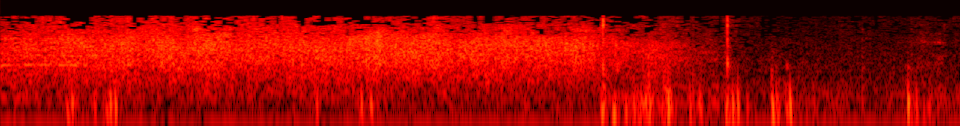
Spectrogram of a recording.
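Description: A crowd applauds steadily to welcome a speaker, a dense wash of clapping for about four seconds, then it thins out into a few scattered, isolated claps before fading.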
